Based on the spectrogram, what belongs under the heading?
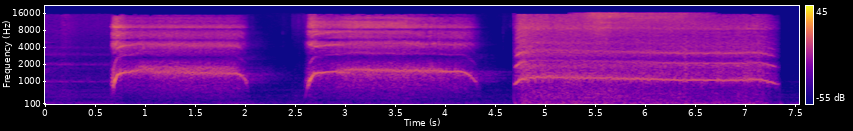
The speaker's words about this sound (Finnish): Toi on pilli.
